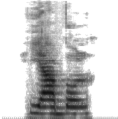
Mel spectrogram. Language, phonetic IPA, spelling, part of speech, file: Polish, [ˈjabɔl], jabol, noun, Pl-jabol.ogg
